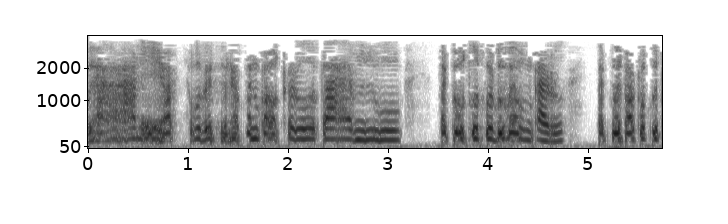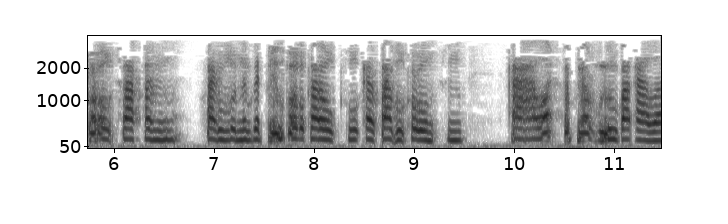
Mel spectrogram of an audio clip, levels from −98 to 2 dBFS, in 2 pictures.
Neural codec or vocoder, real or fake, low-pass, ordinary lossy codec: autoencoder, 22.05 kHz, a latent of 192 numbers a frame, VITS, trained on many speakers; fake; 3.6 kHz; MP3, 16 kbps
